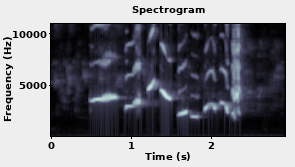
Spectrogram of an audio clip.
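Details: Oriental magpie-robin in vigorous song with tail spread, used as a lure to excite other magpie-robins. A long pure whistle opens a string of swooping whistled notes, ending in a rough buzzy chatter.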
